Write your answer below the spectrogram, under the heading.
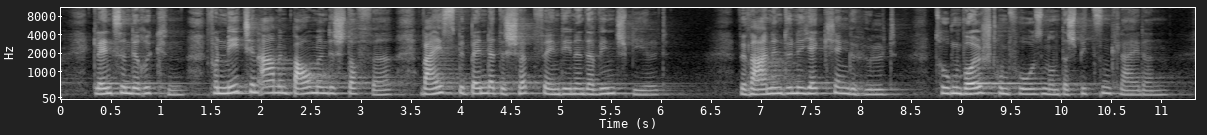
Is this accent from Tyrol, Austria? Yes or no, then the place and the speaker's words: yes; Tyrol, Austria; Und die sind eben am Wilden Kaiser, am Kalkstein und am Kitzbüheler Horn.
